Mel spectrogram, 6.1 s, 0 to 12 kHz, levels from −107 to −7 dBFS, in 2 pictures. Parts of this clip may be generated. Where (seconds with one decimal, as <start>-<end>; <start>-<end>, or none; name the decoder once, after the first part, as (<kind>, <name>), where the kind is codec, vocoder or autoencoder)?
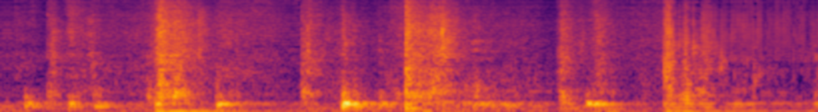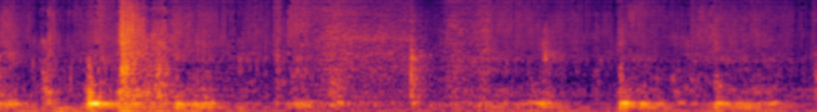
2.5-4.2 (vocoder, BigVGAN v2); 4.9-6.1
